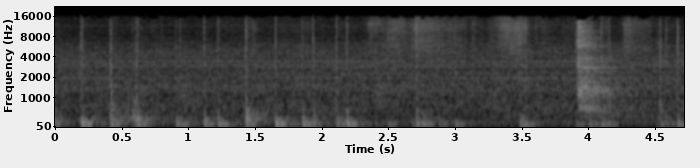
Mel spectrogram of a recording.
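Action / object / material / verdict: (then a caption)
tap / wooden tabletop / wood / none. Fingers tap on a wooden table at different speeds for ASMR. The taps are soft, dull and low, with a woody knock that dies away almost at once, and a brief brighter rustle breaks in near the end between the taps.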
